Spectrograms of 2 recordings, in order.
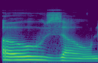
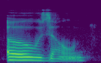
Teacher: your lips are starting unrounded oh and ended with an ooh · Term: American o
